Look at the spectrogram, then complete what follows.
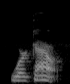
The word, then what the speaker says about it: workout: So if you use it as a noun, stress is on the first syllable. You use it as a verb, you stress the second.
